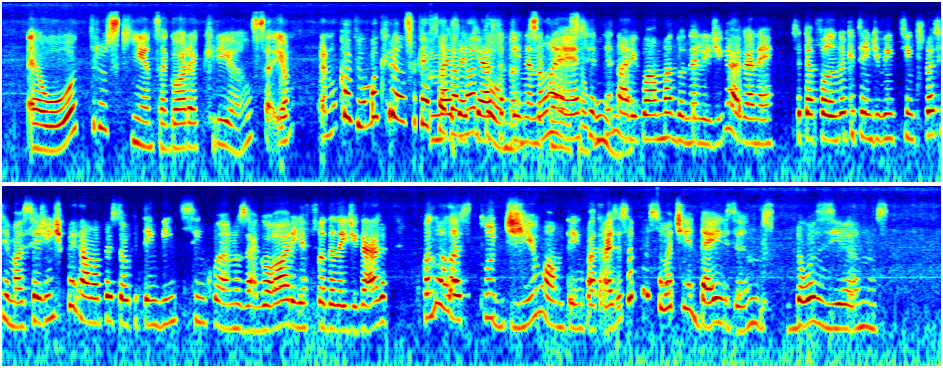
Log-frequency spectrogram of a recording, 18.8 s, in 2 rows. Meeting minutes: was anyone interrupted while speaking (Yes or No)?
Yes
